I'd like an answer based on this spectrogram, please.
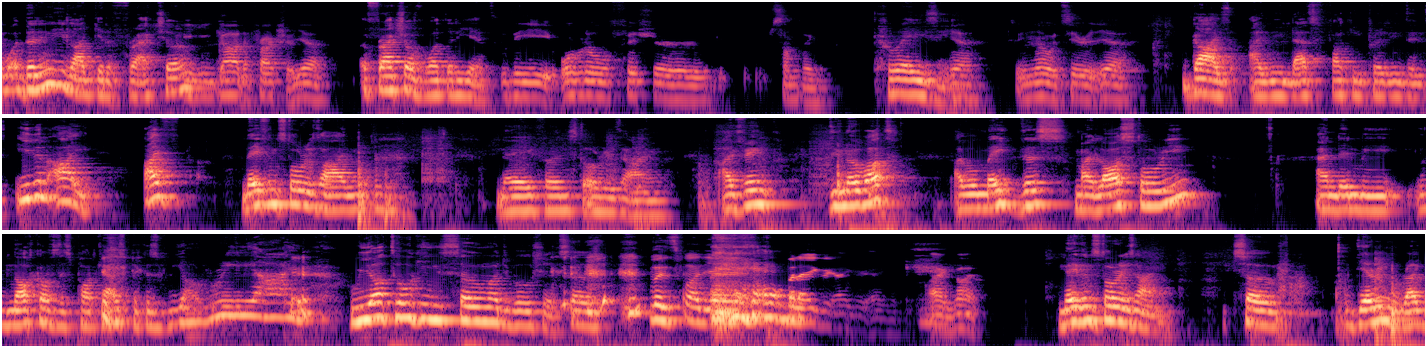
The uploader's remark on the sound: Excuse the bad noise quality my mic was giving problems.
